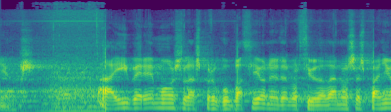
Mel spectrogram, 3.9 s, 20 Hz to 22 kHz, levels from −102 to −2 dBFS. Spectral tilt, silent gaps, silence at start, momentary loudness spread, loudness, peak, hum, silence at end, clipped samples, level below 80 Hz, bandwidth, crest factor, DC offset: -4.5 dB/octave; none; 0 s; 6 LU; -17 LUFS; 0 dBFS; none; 0 s; under 0.1%; -46 dBFS; over 20 kHz; 18 dB; under 0.1%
